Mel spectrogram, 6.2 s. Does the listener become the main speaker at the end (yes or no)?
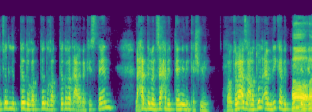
yes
